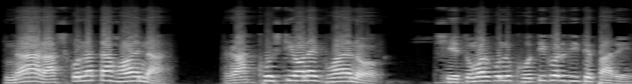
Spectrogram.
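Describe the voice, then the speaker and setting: Man playing a higher-voiced brave fairy-tale hero. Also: sing-song, normal speed. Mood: earnest, protective. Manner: earnest. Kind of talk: fairy-tale cartoon acting.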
